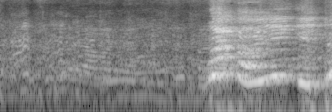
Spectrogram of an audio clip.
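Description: Low murmur of voices, then a loud voice through the stage microphone cuts in near the end.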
